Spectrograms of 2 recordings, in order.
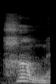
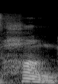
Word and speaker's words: hum: We should say hum instead of hung, and we should say pema instead of, or we should say padma instead of pema.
